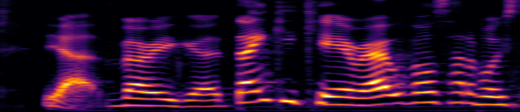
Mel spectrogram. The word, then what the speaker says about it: Kira: So, my name's Kira, but it's spelled K I R A. And it's always Kyra. You're ready to be seen. It's not my name. It's Kira.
